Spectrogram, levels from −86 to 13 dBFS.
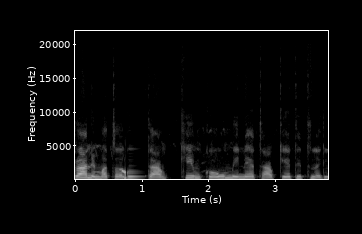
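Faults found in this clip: Short concealed packet loss at 0.49–0.54 s: quick smear in the speech, roughly 20 ms of audio missing and patched by jitter-buffer concealment continuing the last sound. Again 0.62–0.67 s, a longer wobble, about 35 ms filled. Straight after, 0.67–0.71 s, another 19 ms patch.

Long network dropout, 0.81–1.07 s: about a quarter second of the speech turns into a drawn-out buzz or hiss continuing the previous sound, then real audio resumes with that stretch gone. No silent gap; the fill runs the whole way. Likely a burst of lost packets on the network path, with the decoder's concealment covering the roughly 240 ms hole.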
